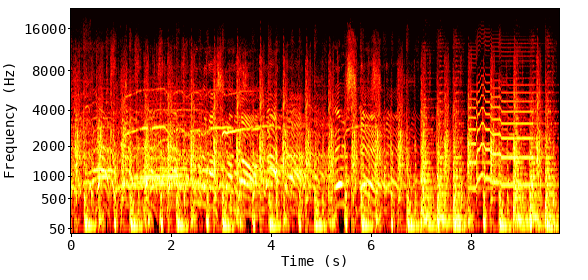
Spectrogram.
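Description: A loud crowd cheers continuously, with rapid clapping, shrill whistles and high-pitched screams overlapping throughout, building into a sustained, excited roar with no clear speech.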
